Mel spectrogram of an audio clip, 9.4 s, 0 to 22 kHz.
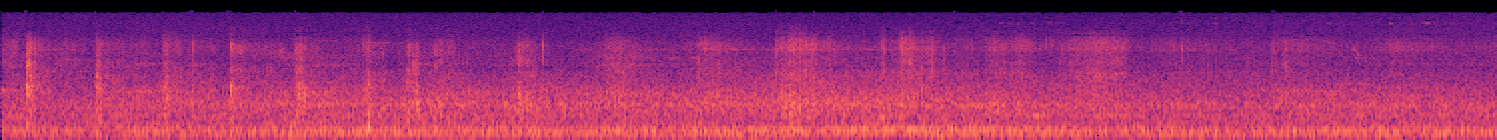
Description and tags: Camera Walking (Gravel) 02
Walking on gravel.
